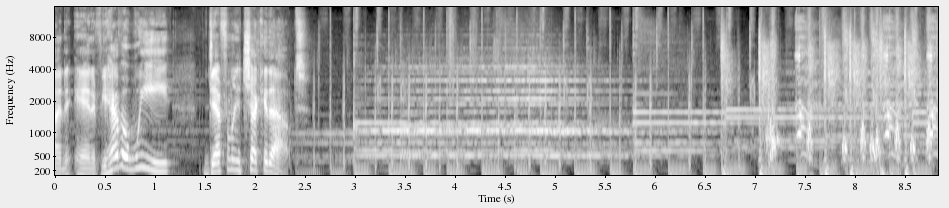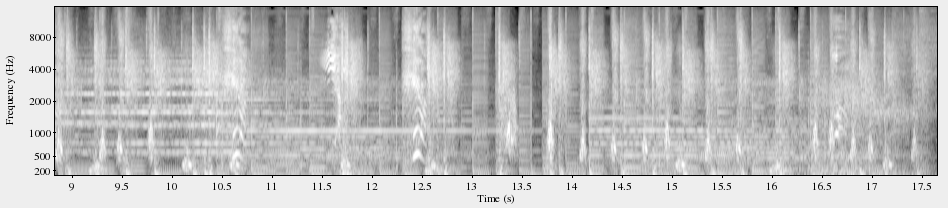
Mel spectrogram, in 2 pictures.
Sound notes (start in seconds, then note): 3.3 dramatic music; 7.2 grunts; 7.2 swishes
